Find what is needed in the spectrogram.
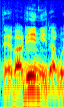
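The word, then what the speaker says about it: דברים: 앞에 보이는 어려운 단어인데 그냥 읽으면 데바림이라고 읽습니다 그래서 원래는 신명기고 읽지만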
